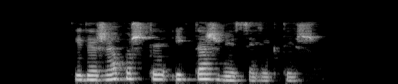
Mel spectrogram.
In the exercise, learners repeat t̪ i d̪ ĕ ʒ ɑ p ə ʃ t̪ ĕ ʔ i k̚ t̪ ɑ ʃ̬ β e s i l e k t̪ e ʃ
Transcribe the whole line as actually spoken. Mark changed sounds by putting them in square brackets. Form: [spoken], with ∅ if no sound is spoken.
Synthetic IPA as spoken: t̪ i d̪ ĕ ʒ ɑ p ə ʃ t̪ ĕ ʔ i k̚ t̪ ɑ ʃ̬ β e s [e] l e k t̪ e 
